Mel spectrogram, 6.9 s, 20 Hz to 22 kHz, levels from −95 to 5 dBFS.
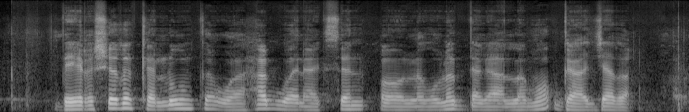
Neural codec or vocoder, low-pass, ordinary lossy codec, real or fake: codec, 44.1 kHz, 3.4 kbps, Pupu-Codec; none; none; fake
